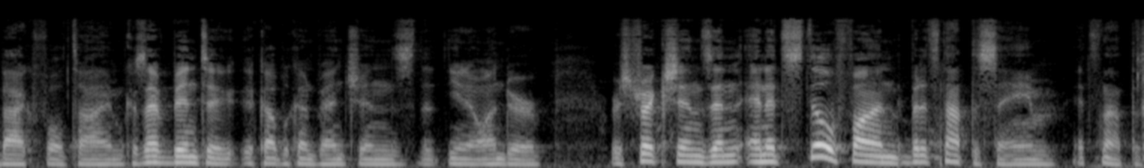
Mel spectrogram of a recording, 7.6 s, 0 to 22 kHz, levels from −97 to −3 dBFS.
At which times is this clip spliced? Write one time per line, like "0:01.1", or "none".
0:06.0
